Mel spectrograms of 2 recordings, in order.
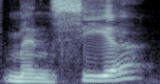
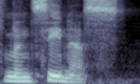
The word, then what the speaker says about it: Mencia: lot, by the way, say my name with two N's instead of Mencia, are African Americans. African Americans, in a decent portion of them, will say Carlos Mencia, Carlos Mencinas, not Mencia.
